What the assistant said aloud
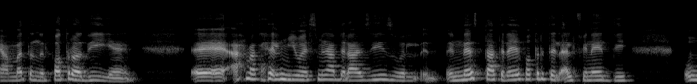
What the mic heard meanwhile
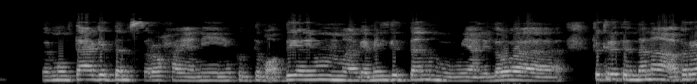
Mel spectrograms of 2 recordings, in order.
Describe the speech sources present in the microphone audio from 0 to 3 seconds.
user only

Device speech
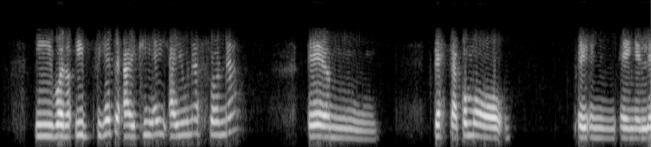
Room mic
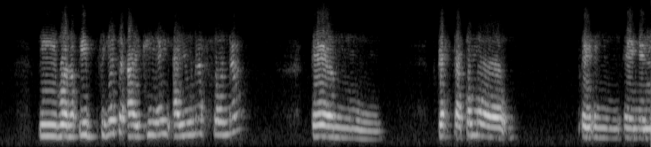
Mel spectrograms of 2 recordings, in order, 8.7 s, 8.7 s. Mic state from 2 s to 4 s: echo only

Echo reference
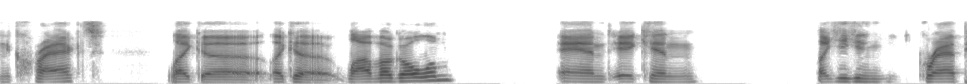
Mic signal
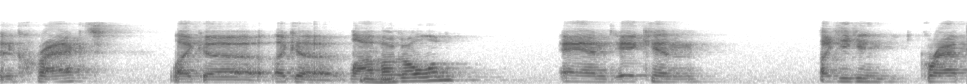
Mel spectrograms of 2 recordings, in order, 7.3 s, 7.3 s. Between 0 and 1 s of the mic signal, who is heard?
echo only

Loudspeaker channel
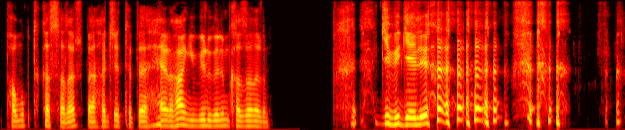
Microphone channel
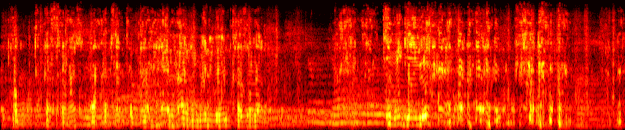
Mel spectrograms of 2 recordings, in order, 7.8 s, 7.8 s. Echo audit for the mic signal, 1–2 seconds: both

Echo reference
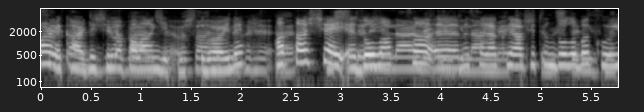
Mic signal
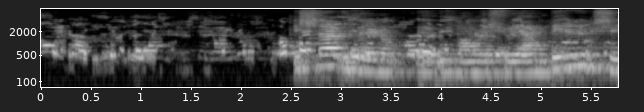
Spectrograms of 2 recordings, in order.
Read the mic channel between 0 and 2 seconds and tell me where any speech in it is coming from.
echo only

